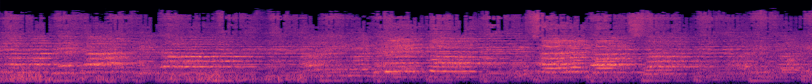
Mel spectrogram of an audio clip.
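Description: A choir singing a song in held, melodic notes with musical accompaniment.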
